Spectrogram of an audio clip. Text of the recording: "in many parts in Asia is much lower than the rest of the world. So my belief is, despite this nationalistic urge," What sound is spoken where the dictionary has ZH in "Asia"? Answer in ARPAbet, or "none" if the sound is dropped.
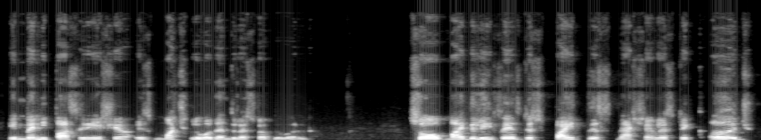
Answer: SH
